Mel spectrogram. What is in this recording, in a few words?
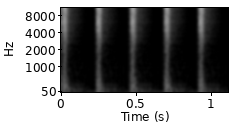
Cabasa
